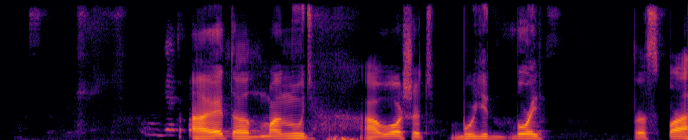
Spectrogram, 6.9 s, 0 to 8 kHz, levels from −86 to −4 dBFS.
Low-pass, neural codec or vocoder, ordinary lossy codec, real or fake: none; codec, 16 kHz, 2 kbps, X-Codec, HuBERT features, trained on balanced general audio; none; fake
